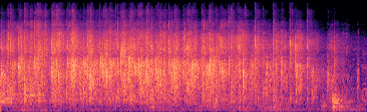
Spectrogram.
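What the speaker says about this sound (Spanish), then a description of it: "pido un voto de aplausos, por favor" An audience at a hospital nursing conference on ECMO critical care applauds, a dense steady wash of clapping from many hands that carries on for several seconds before thinning out at the end.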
